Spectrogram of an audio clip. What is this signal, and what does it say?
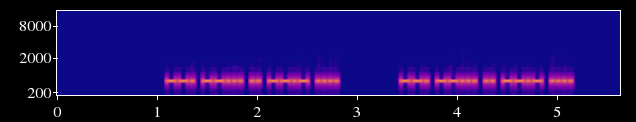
Morse code, heard as a keyed tone, about 37 wpm, 700 Hz. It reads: G7IQH G7IQH
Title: DXCC-100 Call Signs - 5 Characters - Repeated 2x - 40wpm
